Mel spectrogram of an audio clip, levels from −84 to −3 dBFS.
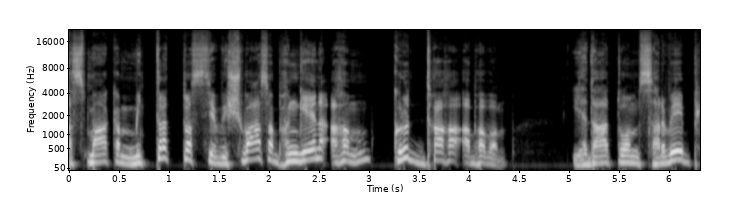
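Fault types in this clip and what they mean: Gain pumping: the gain swings around 15 dB, pulled down under each loud syllable, likely from excessive gain driving a fast limiter.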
